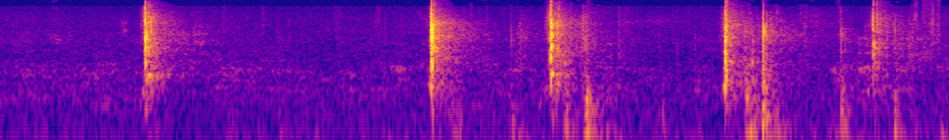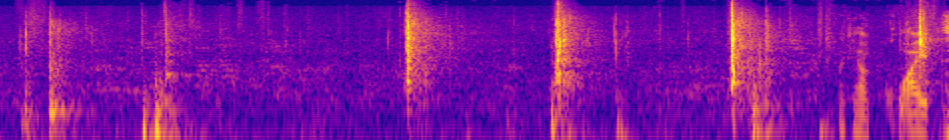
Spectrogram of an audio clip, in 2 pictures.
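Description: A badminton rally: sharp cracks of rackets striking a shuttlecock, about a dozen of them, usually a second or two apart and sometimes in quick pairs, mixed with players' footfalls on the court, all fairly faint against the quiet hall.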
